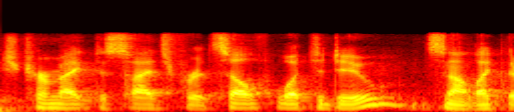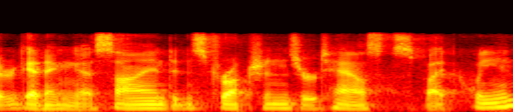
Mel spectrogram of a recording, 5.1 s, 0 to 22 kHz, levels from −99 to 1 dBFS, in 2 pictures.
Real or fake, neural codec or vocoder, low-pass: fake; codec, 16 kHz, 0.8 kbps, ZipCodec; 7.2 kHz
